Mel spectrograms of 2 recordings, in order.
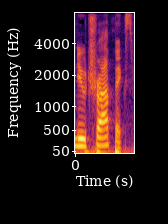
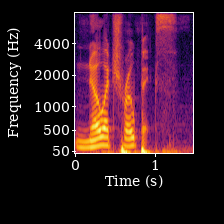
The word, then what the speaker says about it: nootropics: First, we have a feedback from John Clark, who says we are pronouncing nootropics wrong. It's actually pronounced nootropics. So... I don't know why they spell it that way, but nootropics is how you say it.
